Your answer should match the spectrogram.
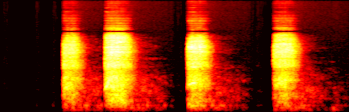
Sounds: Sniff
